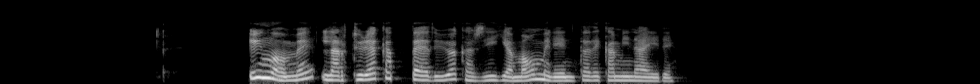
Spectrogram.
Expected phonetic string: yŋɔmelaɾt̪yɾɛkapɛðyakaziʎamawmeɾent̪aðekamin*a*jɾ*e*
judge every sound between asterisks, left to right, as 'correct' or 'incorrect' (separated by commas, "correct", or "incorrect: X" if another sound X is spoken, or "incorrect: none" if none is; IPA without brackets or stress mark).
correct, correct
